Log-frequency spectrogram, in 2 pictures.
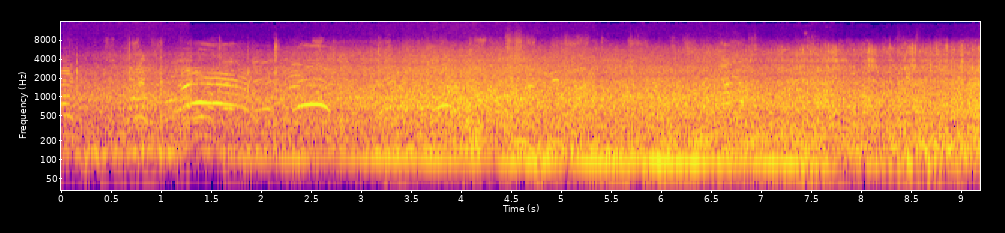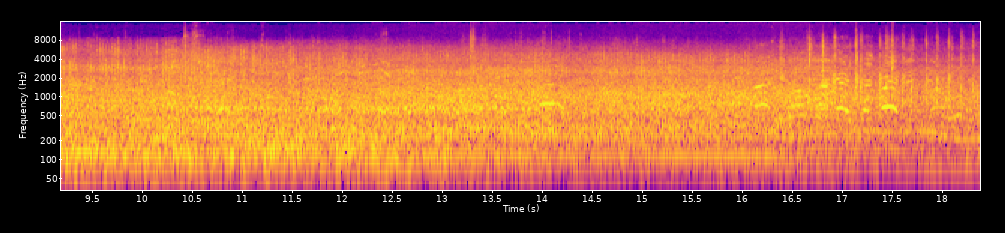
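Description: A crowd of spectators chatters and calls out at a distance outdoors.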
